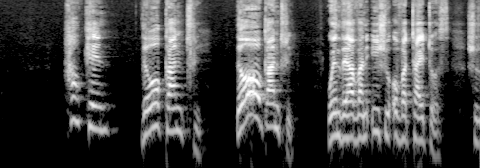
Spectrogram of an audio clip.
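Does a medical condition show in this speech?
No.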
